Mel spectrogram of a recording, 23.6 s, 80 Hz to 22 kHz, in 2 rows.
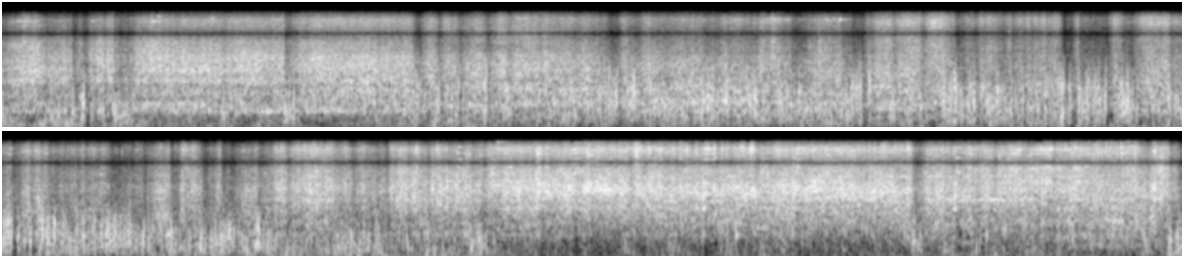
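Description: China Railway class 8K electric freight locomotive passing close, followed by a long train of freight wagons rolling by. There is a steady rumble of wheels on rail, with repeated clicks from the wheels.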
